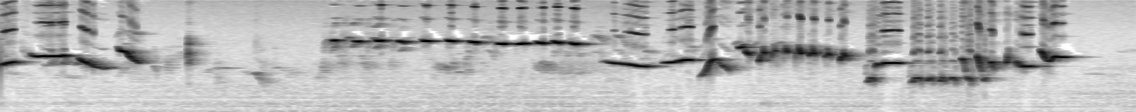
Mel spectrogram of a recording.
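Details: Song of a white-rumped shama to draw other birds into singing: slurred whistles, a long steady high trill, then rich descending and rising whistled phrases.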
